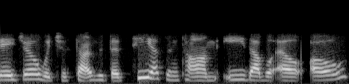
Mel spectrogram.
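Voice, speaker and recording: A woman speaks with a Spanish accent. Her pitch is fairly high and her intonation lively. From Peru. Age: 30s. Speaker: radiologic technology supervisor and online marketer. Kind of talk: casual interview. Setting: phone call.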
